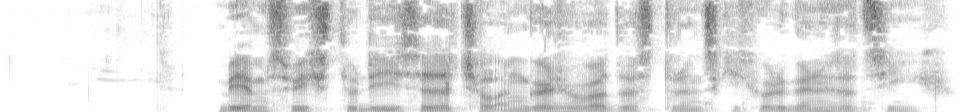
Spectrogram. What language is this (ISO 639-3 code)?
ces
